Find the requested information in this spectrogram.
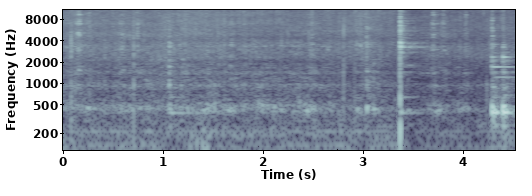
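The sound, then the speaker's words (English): Onions sweat in butter and olive oil in a pot for minestrone, giving a soft, steady sizzle broken by a few sharp clicks and scrapes of stirring, with no voices. “Our onion, we're going to cook this down for about 10 minutes and sweat the onions until they're soft. We're also using a tablespoon of butter with the olive oil.”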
